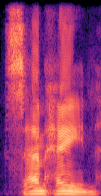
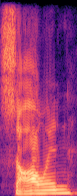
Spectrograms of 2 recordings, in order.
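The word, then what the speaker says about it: Samhain: it's a Celtic word Sam Hayne so technically mispronounced they believe that proper pronunciation is along the lines of Sinn however I'm very familiar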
